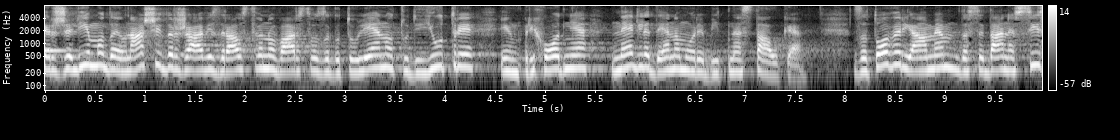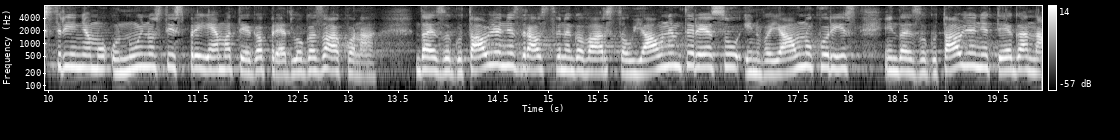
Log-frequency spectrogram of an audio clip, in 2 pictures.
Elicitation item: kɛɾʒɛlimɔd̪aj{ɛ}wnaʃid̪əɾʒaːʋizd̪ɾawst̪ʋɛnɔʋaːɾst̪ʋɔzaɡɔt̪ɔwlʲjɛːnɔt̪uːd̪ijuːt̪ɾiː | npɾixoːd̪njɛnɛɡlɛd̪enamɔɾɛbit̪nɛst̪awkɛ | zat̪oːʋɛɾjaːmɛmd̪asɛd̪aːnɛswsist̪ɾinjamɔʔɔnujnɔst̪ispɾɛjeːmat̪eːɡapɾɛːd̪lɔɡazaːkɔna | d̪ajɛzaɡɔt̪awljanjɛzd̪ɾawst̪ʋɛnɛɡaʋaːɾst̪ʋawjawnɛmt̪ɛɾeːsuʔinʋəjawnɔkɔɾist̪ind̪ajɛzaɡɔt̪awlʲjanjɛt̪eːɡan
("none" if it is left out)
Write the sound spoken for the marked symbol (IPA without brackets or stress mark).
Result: ɛ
